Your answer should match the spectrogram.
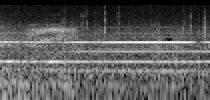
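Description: Background score: a steady chord of several sustained tones held through the pause in the dialogue.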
